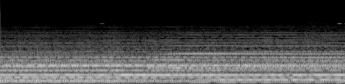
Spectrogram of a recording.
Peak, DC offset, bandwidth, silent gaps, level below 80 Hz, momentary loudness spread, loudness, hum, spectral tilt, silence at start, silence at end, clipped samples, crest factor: -6 dBFS; under 0.1%; 7.4 kHz; none; -54 dBFS; 1 LU; -17 LUFS; none; -8.5 dB/octave; 0 s; 0 s; under 0.1%; 12 dB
